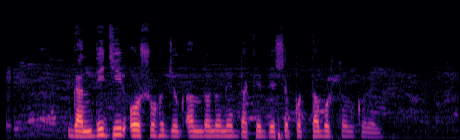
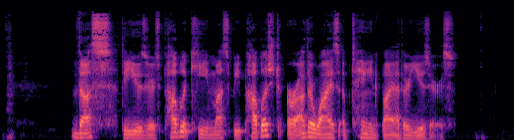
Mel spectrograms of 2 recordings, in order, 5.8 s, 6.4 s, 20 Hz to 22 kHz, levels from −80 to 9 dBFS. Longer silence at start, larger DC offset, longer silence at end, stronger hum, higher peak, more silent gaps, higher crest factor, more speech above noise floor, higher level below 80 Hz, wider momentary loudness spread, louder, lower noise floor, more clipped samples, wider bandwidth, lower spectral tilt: first, 0.4 s vs 0.1 s; neither; first, 1.05 s vs 0.75 s; neither; about the same, -4 dBFS vs -2 dBFS; neither; about the same, 22 dB vs 20 dB; second, 36 dB vs 48 dB; second, -68 dBFS vs -54 dBFS; first, 24 LU vs 9 LU; second, -24 LUFS vs -20 LUFS; second, -61 dBFS vs -68 dBFS; neither; second, 10.5 kHz vs 16.5 kHz; first, -7.5 dB/octave vs -3.5 dB/octave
